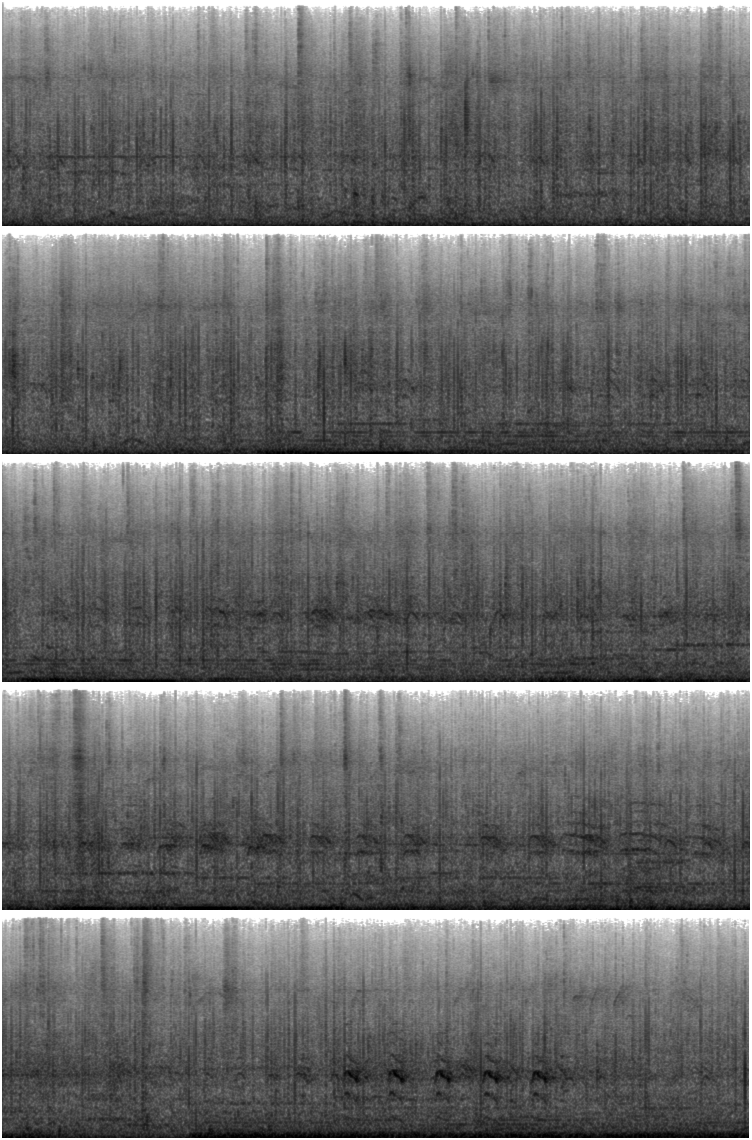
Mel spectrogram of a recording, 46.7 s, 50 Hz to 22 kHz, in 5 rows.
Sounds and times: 0.0s light rain 46.7s
0.0s pond 46.7s

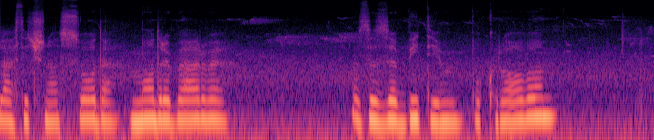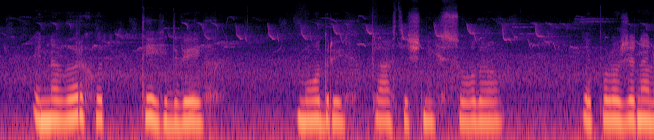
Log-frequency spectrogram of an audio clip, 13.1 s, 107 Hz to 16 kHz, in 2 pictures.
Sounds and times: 0.0s spoken words 2.3s
3.6s spoken words 5.6s
6.8s spoken words 8.8s
9.5s spoken words 11.6s
12.4s spoken words 13.0s

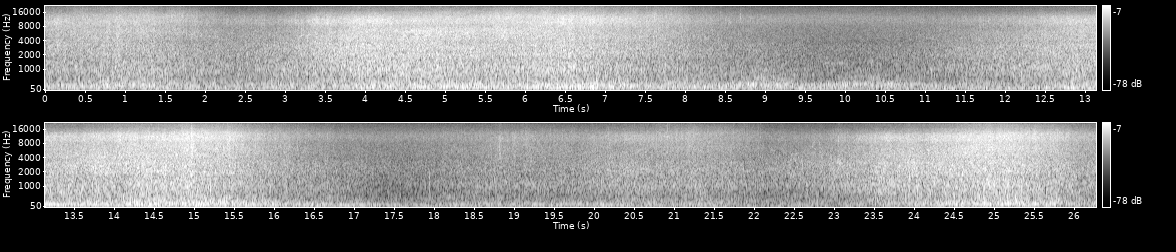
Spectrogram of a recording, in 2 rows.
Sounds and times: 22.5s waves 26.2s

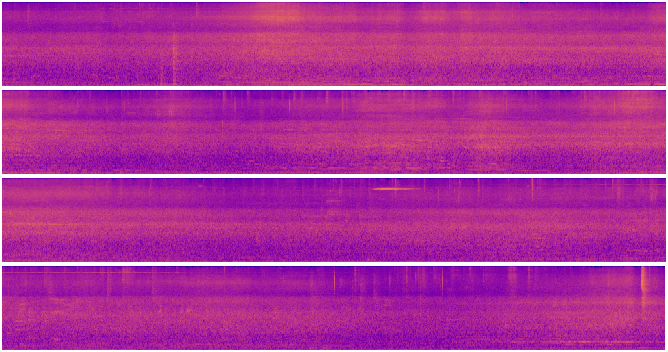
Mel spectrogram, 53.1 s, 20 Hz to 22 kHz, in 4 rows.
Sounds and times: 0.0s walking on the Road 53.1s

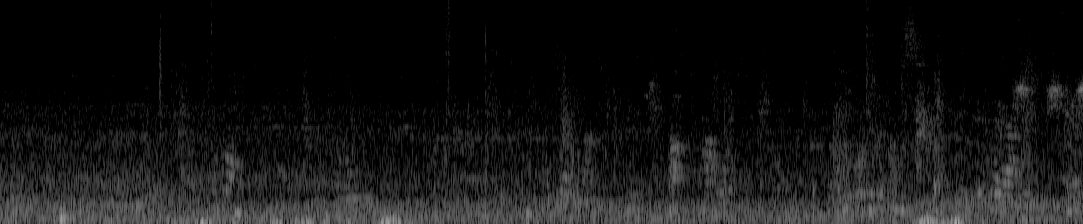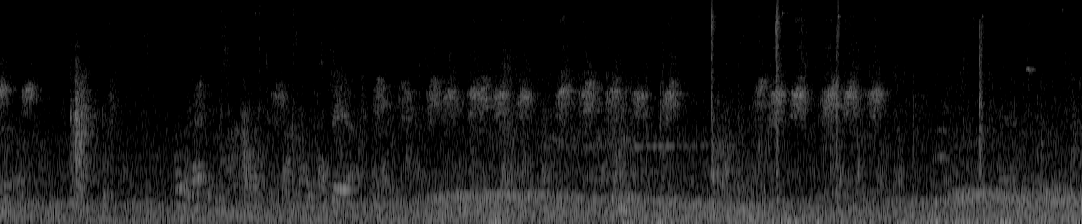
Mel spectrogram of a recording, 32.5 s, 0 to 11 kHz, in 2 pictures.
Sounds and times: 0.0s wind 32.4s

